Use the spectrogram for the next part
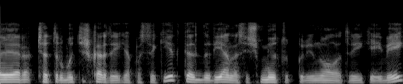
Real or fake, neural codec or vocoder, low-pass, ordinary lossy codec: fake; codec, 16 kHz, 2 kbps, FunCodec, trained on LibriTTS, 25 frames a second; 7.2 kHz; MP3, 96 kbps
